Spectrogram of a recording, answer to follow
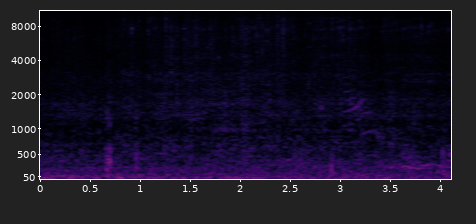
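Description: Street ambience in a pedestrian lane: faint voices of passers-by over a steady low rumble, with a single short knock under a second in.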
